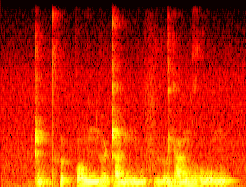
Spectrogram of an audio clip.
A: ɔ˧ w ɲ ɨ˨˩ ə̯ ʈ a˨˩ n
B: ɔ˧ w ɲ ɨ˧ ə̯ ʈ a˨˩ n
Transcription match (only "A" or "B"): A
